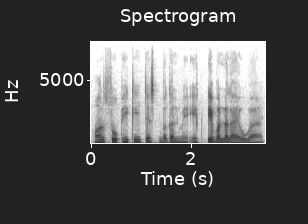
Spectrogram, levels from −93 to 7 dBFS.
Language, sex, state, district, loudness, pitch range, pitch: Hindi, male, Jharkhand, Ranchi, -20 LUFS, 145-170 Hz, 150 Hz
